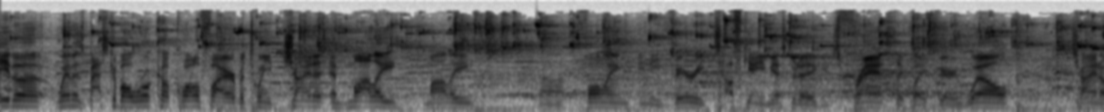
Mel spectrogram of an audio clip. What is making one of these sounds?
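Sneakers squeak on a hardwood court as players run.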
